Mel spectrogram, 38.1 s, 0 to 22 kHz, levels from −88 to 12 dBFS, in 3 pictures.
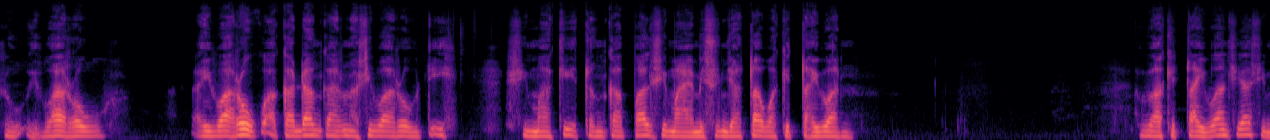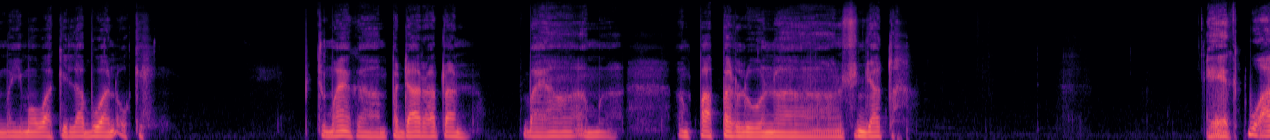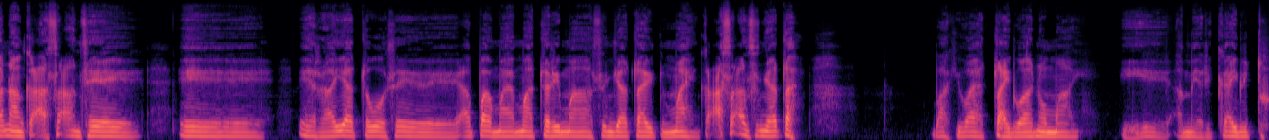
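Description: Speech recording, with no technical faults audible anywhere in it.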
